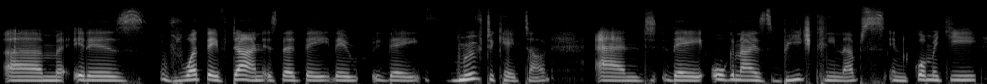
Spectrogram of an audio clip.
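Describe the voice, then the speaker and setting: Woman, radio host, smooth clear voice, dry studio sound, chatty. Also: lowish voice, steady tone, slow, a little mellow, dry recording. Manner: upbeat, chatty. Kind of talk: radio talk show hosting.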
